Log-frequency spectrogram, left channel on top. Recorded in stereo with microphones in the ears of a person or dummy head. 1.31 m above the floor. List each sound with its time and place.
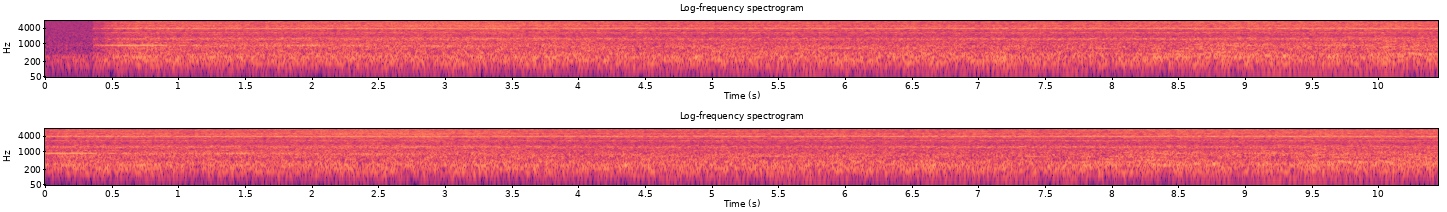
Only background noise.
